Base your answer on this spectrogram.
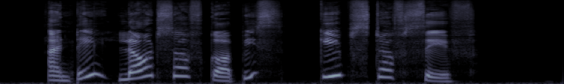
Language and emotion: Telugu, neutral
